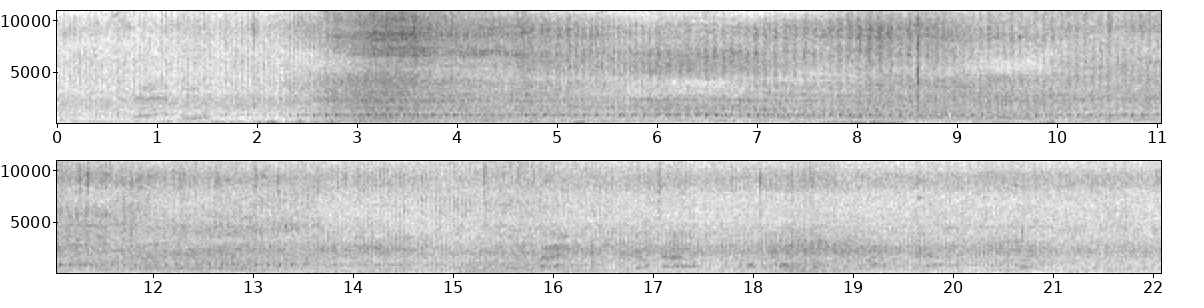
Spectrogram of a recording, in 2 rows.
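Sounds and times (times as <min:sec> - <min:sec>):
engine idling: 0:00.0 - 0:22.0.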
